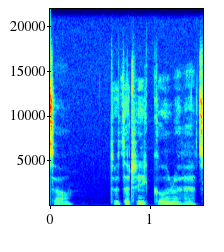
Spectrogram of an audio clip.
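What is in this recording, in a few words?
"rhugl" Welsh, spoken word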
